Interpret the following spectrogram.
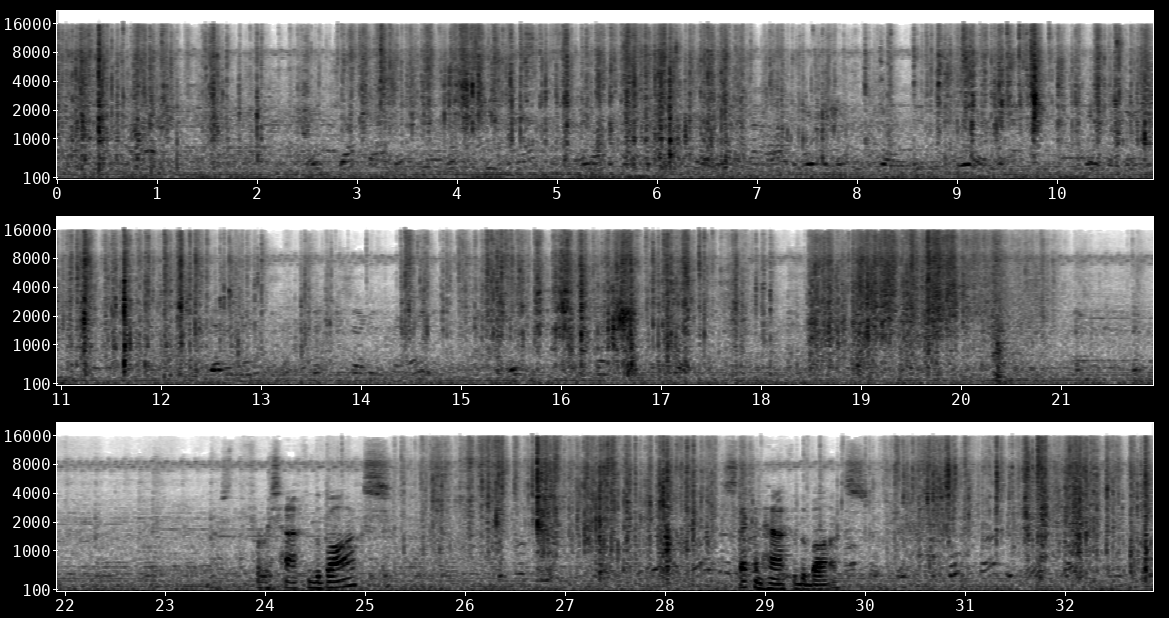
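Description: Plastic trading-card pack wrappers being torn open and crinkled in the hands, in irregular bursts of crackling with a quieter stretch a little after the middle. A steady low hum runs underneath.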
